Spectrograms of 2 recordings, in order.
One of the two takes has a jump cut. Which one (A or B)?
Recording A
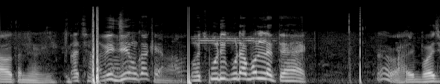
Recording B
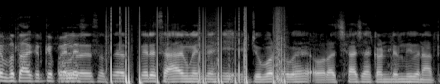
A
